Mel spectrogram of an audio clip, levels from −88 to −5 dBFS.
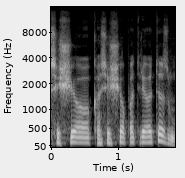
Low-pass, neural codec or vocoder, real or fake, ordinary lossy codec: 14.4 kHz; none; real; MP3, 96 kbps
